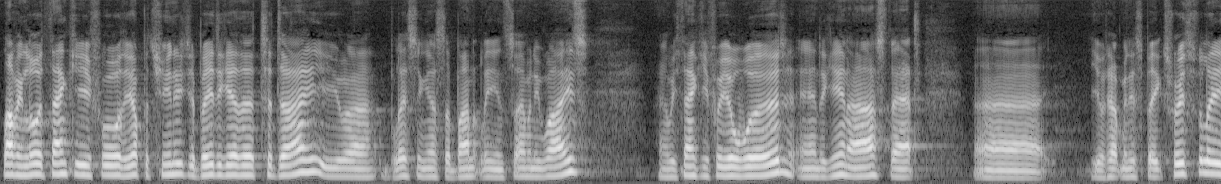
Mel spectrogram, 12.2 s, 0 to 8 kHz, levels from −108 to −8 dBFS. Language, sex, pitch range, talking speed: English, male, 125-170 Hz, 195 wpm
